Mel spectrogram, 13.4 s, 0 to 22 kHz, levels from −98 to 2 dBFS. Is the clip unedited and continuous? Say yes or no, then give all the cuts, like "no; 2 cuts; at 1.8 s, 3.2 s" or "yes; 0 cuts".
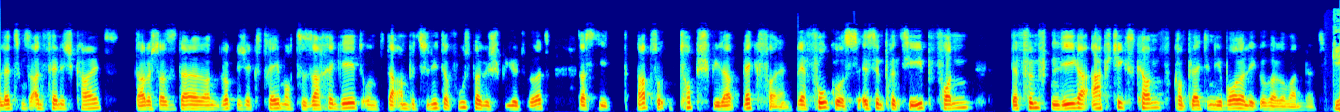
no; 1 cut; at 5.8 s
